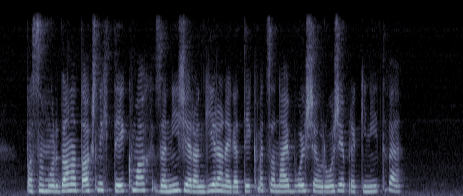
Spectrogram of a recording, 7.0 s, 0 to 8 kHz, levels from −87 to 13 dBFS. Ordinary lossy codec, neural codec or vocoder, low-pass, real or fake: none; none; 7.2 kHz; real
